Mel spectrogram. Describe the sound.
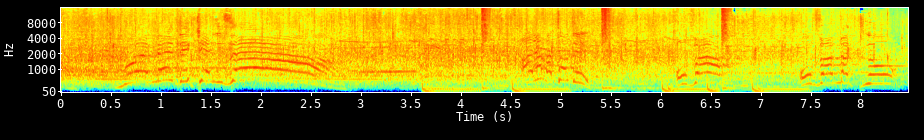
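Loud, steady audience applause for a couple fills the whole stretch, mixed with cheering and whooping voices, while a low rhythmic thumping pulses through the middle part.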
